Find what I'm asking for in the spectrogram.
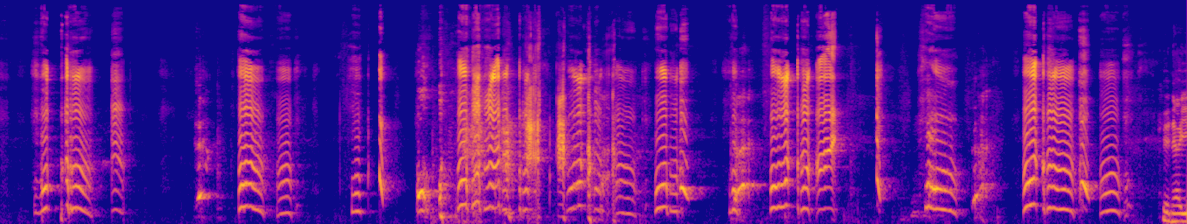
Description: Cute baby laughing while hiccuping !! 😍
